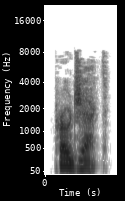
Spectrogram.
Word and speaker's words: project: The word project has stress on the first syllable, project.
